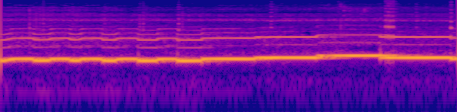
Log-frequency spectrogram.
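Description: Music: a solo flute playing a short phrase. It opens with a quick wavering trill, then moves through a few held notes that step up and come back down.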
